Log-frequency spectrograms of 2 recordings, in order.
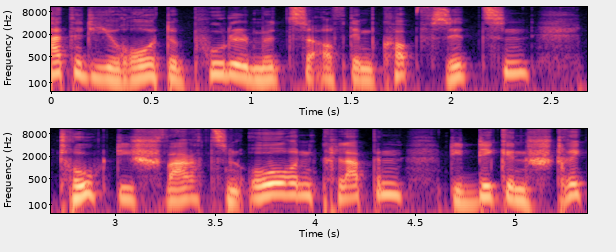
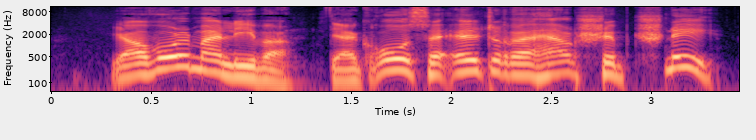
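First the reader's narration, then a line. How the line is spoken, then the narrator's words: Worker calling loudly back. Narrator (German): Einer der beiden Arbeiter rief laut zurück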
